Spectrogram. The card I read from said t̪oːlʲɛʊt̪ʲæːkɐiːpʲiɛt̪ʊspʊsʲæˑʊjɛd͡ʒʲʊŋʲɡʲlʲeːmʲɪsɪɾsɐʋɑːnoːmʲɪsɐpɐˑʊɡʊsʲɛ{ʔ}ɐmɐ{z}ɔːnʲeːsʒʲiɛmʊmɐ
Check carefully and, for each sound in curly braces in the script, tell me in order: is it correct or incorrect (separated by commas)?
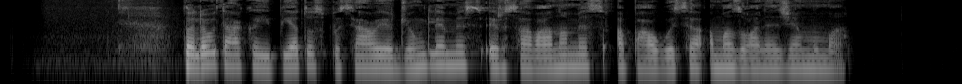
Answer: correct, correct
